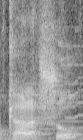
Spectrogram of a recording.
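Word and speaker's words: хорошо: Par exemple, dans Karasho, on a tous les O qui se prononcent A, et ça dépend un peu de l'accent tonique, c'est un peu arbitraire.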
